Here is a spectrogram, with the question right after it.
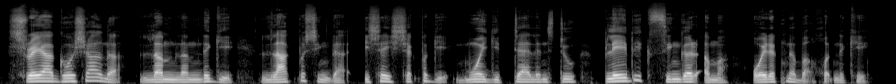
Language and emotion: Manipuri, neutral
